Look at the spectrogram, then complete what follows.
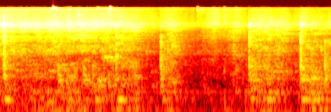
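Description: Vegetables frying in oil and sauce in a non-stick kadhai, sizzling as they are stirred and tossed with a spatula. The spatula knocks lightly against the pan a few times, and the sizzle eases off over the second half.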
